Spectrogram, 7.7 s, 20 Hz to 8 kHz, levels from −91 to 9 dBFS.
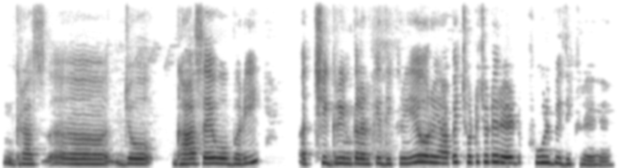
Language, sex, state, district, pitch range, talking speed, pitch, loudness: Hindi, female, Maharashtra, Nagpur, 235-295 Hz, 200 wpm, 255 Hz, -16 LUFS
